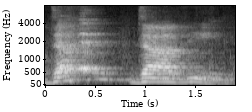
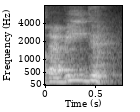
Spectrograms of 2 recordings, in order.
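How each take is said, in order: First: Drawn-out "da", then David with a light D; soft final D. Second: David with a loud, punched D at the end; hard final D. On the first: Teacher shows students the right way, soft D on David. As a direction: ease off the last D of David, nearly "th". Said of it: "You go da, David". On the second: Teacher shows students the wrong way, hard D on David. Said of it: "You don't go David". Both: Shown as a demonstration.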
